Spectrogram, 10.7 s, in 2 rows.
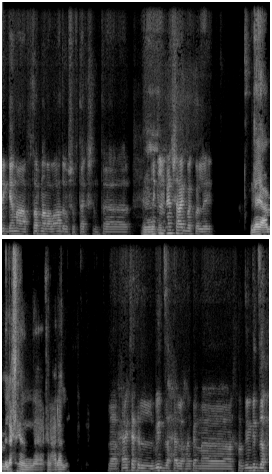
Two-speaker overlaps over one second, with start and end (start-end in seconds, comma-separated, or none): none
